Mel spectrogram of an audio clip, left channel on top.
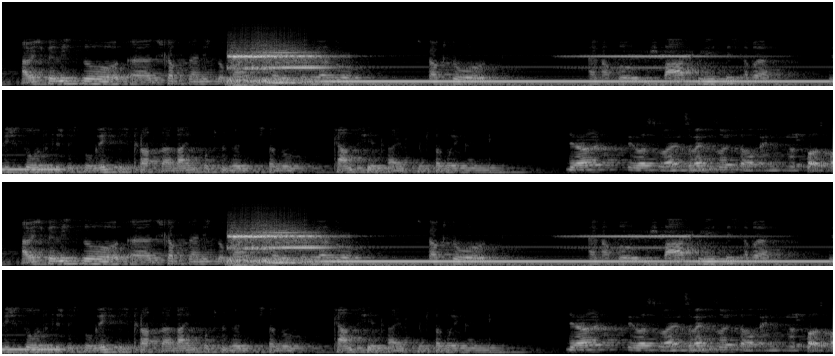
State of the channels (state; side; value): identical; both; correlation 1.00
